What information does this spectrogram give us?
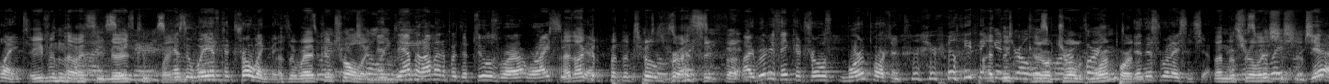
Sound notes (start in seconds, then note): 6.7 laughing; 8.8 laughing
